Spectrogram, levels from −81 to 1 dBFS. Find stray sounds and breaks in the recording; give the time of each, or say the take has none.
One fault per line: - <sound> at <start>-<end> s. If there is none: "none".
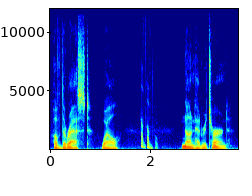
- chirp at 1.8-2.2 s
